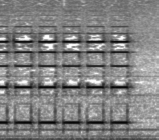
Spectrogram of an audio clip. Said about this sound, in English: Completion of the backup was signalled by six loud beeps. Again, this could be heard all over the house. I made it easy to know what was going on and when the backup was complete.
